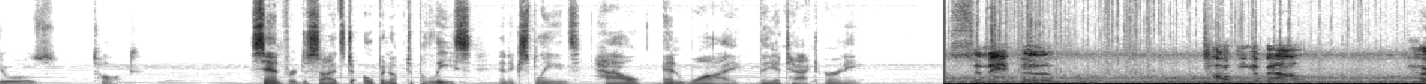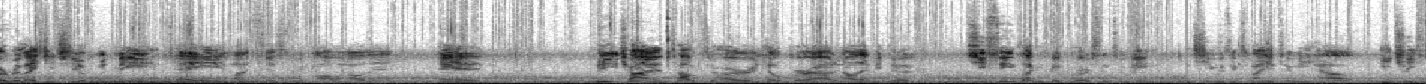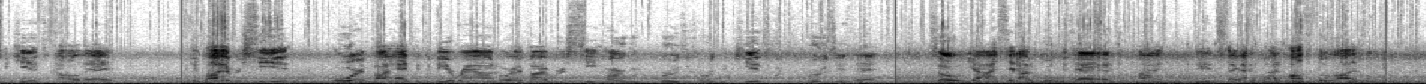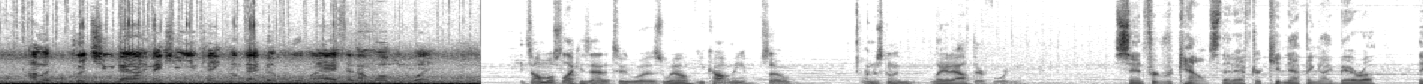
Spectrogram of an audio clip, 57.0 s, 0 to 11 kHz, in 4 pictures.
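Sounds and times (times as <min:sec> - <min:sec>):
muffled man talking: 0:02.5 - 0:08.6, 0:09.5 - 0:10.6, 0:12.0 - 0:13.1, 0:14.1 - 0:19.2, 0:20.2 - 0:29.7, 0:30.4 - 0:42.3, 0:43.0 - 0:47.1, 0:48.0 - 0:50.7, 0:51.4 - 0:53.0, 0:54.0 - 0:56.6
car road and engine rumble: 0:09.5 - 0:47.6.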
